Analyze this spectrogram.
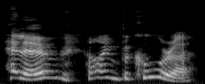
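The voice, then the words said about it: Put-on British accent. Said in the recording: “He's not actually British. ... That's not even ... actual accent.”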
